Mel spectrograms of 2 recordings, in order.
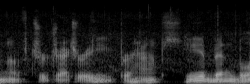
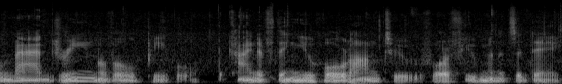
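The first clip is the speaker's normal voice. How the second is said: put-on higher old woman's voice, unhurried, dreamy; wistful old lady admitting their folly; gentle old lady; 6 semitones higher than usual. A narrator's reading. Missus Bellows explains old people's dream.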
